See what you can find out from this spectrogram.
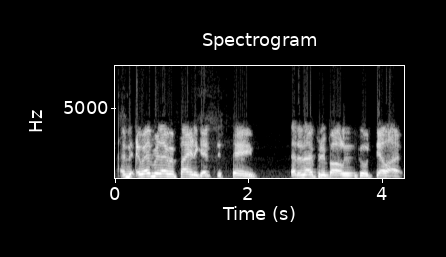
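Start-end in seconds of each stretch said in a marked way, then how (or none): none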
